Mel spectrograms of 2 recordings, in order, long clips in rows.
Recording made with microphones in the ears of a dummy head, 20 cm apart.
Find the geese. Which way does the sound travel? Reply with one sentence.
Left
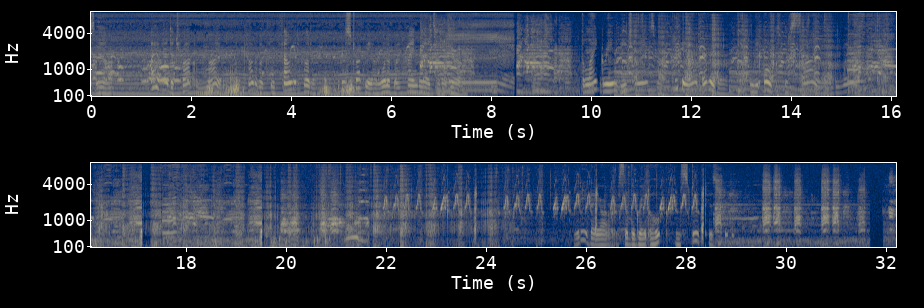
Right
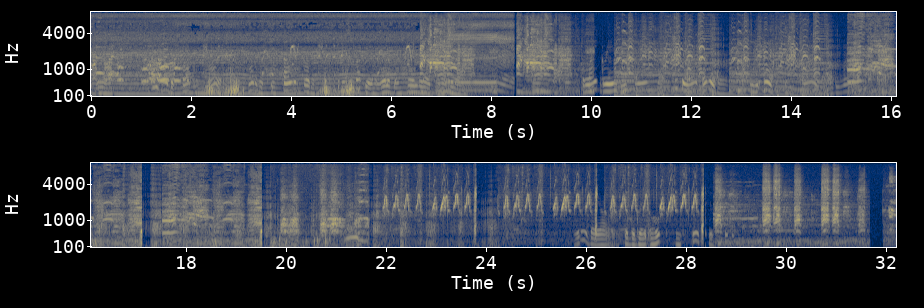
You can hear the geese stay in one place.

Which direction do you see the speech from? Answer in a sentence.
You can hear the speech on the left.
